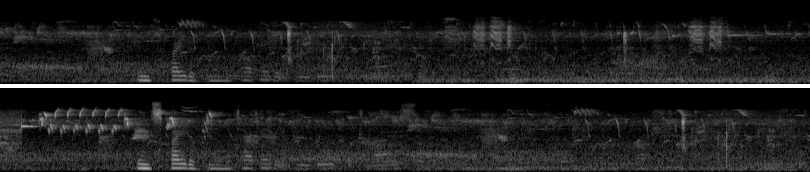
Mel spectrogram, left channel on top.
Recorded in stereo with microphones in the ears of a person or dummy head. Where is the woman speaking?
80° right; by 7.0 s 60° right (ahead or behind).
